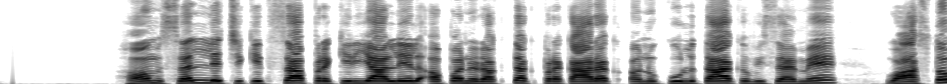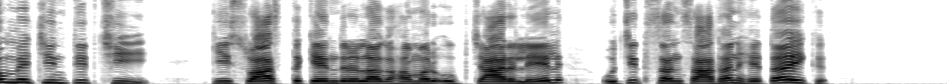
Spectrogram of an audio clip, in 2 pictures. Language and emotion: Maithili, fearful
